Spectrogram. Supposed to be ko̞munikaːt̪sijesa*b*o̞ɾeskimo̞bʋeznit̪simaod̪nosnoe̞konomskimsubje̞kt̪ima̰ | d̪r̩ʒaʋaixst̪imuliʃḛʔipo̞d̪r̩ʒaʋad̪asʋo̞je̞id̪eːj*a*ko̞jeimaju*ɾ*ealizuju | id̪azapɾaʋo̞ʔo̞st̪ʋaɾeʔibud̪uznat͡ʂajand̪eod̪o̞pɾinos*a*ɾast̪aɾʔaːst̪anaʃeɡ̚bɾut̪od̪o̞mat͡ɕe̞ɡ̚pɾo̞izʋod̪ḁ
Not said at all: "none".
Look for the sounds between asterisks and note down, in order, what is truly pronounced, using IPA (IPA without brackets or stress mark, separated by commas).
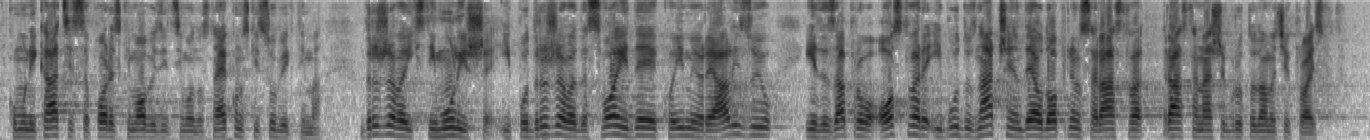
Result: p, e, ɾ, a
